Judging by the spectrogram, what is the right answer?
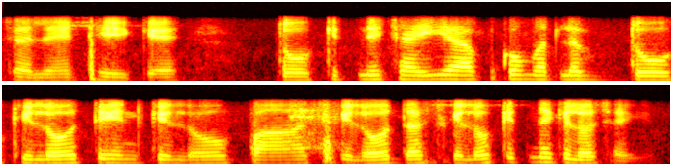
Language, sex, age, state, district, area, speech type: Urdu, male, 18-30, Uttar Pradesh, Ghaziabad, rural, conversation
